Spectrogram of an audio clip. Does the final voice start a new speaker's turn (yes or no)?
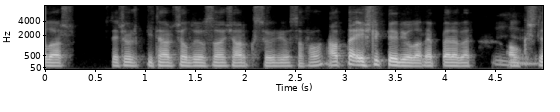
no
